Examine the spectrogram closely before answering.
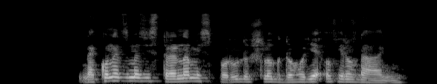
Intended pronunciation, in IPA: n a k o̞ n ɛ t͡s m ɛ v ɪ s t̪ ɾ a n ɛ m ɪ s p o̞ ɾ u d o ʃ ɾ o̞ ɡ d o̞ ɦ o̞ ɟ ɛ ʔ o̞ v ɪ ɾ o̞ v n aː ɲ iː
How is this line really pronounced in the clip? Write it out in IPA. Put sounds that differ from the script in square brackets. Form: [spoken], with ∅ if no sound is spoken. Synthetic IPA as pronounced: n a k o̞ n ɛ t͡s m ɛ [z] ɪ s t̪ ɾ a n [a] m ɪ s p o̞ ɾ u d o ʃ [l] o̞ ɡ d o̞ ɦ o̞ ɟ ɛ ʔ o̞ v ɪ ɾ o̞ v n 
